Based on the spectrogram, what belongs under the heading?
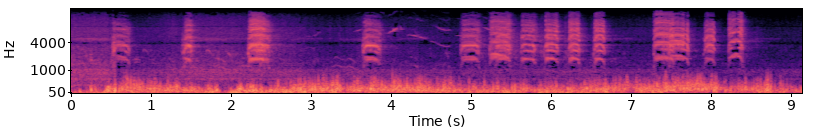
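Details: Wild macaws in Brazil (Pantanal, Amazon) give harsh, raucous squawks, first spaced out, then in quick bursts of several in a row, over a steady low rumble of wind.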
